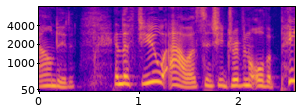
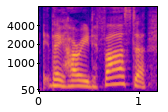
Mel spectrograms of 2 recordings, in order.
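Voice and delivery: plain reading voice

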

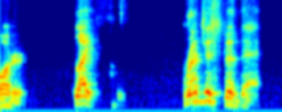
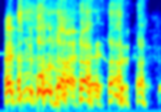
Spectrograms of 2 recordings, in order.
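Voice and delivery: laughing; 8 semitones higher, much slower than usual. Real, not acted. Laughing at his own rant.

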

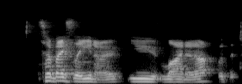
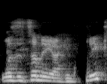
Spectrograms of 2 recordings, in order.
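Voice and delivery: pleading; 4 semitones higher, 6 dB louder, faster than usual. Retold or imitated. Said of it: "imitating anxious inner voice".

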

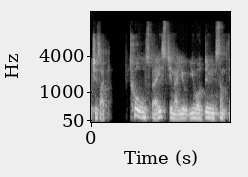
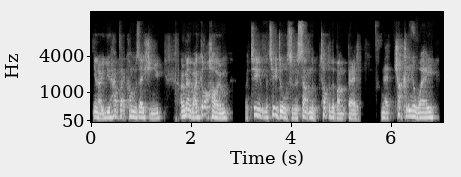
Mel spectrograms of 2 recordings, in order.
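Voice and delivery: normal talking voice

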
